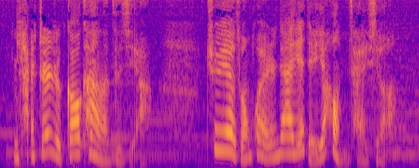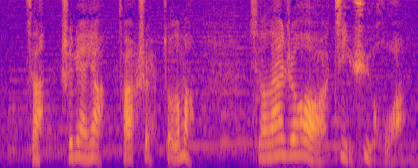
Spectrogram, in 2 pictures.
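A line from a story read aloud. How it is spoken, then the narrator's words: With a laugh. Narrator (Chinese): 他笑了一声，说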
